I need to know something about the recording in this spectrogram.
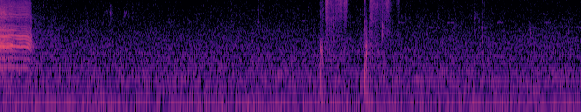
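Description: Footsteps crunch softly on snow.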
